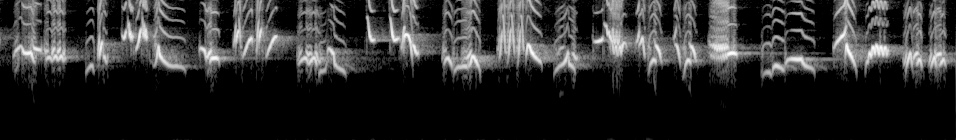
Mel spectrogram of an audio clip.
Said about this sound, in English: The way you would normally encounter a Townsend solitaire would be hearing this on a Rocky Mountain hike in summer.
